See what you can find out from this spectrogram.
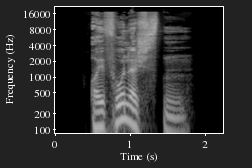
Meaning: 1. superlative degree of euphonisch 2. inflection of euphonisch: strong genitive masculine/neuter singular superlative degree
- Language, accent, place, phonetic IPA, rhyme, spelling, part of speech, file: German, Germany, Berlin, [ɔɪ̯ˈfoːnɪʃstn̩], -oːnɪʃstn̩, euphonischsten, adjective, De-euphonischsten.ogg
